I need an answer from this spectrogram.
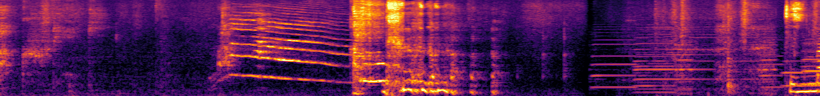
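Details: Ragdoll cat furious while being bathed indoors: a sustained wailing yowl that slides downward, then several shorter protesting meows, mixed with splashing water, human speech and background music.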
